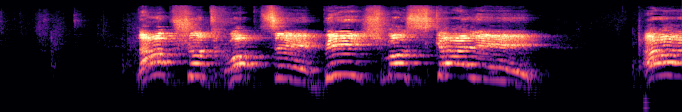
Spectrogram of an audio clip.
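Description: A man shouts loudly and forcefully.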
